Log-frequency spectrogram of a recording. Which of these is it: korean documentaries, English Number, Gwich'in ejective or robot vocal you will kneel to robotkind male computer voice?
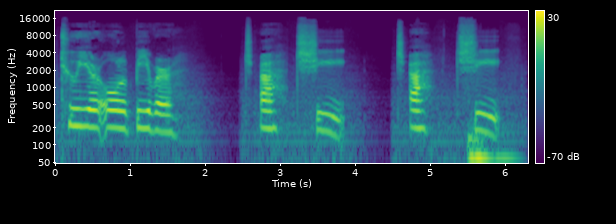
Gwich'in ejective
